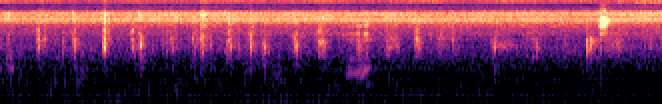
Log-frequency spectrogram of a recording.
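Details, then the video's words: Background cicadas during an outdoor camera test, heard as a continuous shrill, even buzz throughout, overlaid by irregular clicks, thumps and brief handling noises. "Kemudian di latarnya ada suara tonggeret ya, suaranya serangga."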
